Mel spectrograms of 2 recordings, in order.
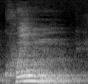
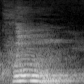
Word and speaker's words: queen: queen, queen 이게 아니라 queen, queen, queen. 제가 강세를 E로 밀어내고 있죠. 쿠에서 강세를 줄 수 없으니까 강세 못 받는 몸의 소리니까 줄 수 없으니까 E까지 제가 강세를 밀어내서 발음을 해요.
